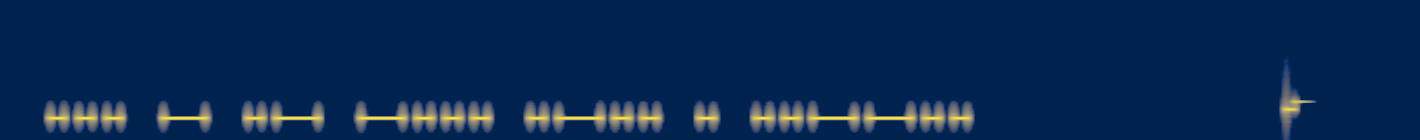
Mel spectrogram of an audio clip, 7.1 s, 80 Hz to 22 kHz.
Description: Morse code, heard as a keyed tone, about 17 wpm, 700 Hz. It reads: STABLE?
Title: Sentences from Top 1600 Words 17wpm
